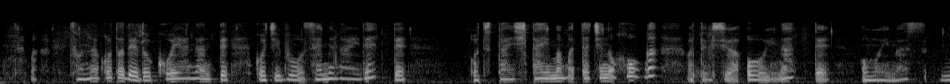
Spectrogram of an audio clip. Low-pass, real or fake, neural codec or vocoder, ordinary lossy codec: 7.2 kHz; real; none; none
